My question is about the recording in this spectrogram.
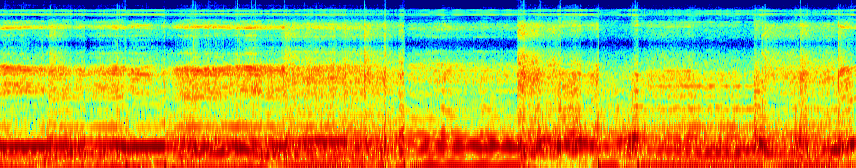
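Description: Four-piece rock band playing live: two electric guitars, bass guitar and drums in an instrumental passage without vocals. Guitars hold notes over a bass line that moves to a new note every second or so.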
